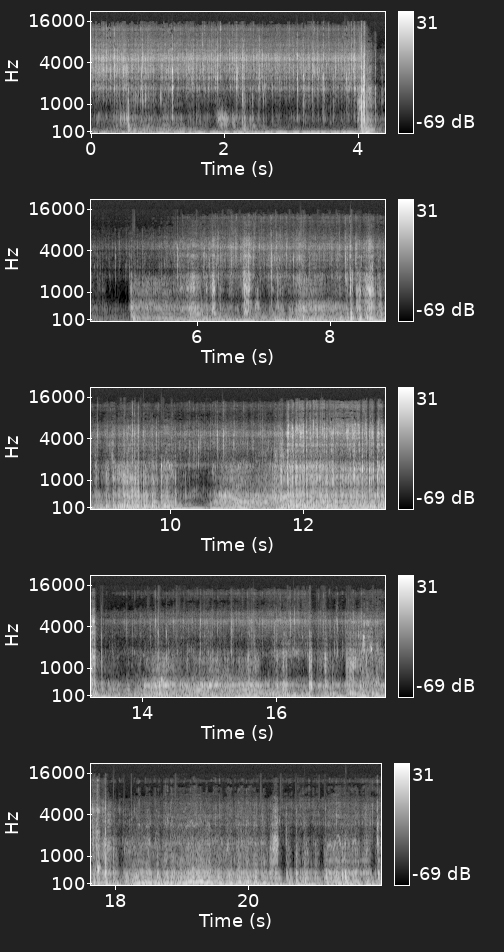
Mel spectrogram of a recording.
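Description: Underwater sound picked up by a submerged action camera: water rushing and gurgling over the housing as the diver swims up, with a steady low hum underneath. A sharp knock and a short drop-out about four seconds in.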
